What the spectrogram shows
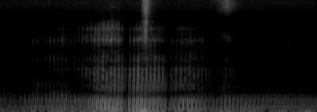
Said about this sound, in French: Alors, j'ai Grisou à côté de moi qui ronronne.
